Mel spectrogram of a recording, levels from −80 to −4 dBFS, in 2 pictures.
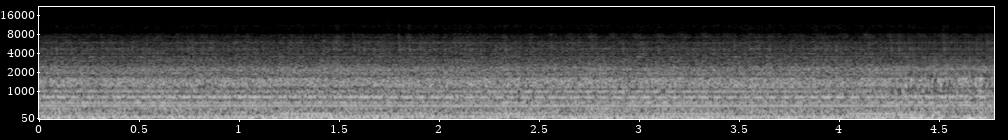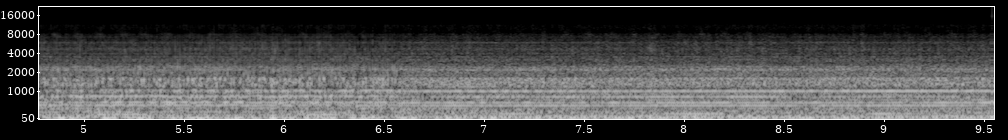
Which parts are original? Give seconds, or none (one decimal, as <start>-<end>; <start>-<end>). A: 0.0-4.3; 6.6-9.6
